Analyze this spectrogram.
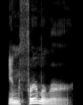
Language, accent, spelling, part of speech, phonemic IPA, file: English, US, infirmarer, noun, /ɪnˈfɝ.mə.ɹɚ/, En-us-infirmarer.ogg
- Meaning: One who took care of the sick, especially in a medieval monastery or nunnery; physician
